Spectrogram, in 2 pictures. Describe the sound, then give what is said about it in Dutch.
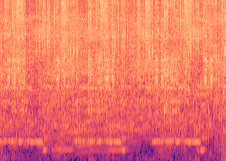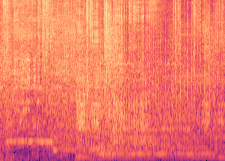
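An Olivetti mechanical calculator is operated for addition, subtraction, multiplication and division, its dense clattering mixed with a whirring motor that cycles through repeated rising and falling tones, growing busier toward the end. “En dat was eh, een Olivetti, eigenlijk een technisch rekenwonder.”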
